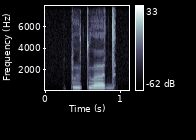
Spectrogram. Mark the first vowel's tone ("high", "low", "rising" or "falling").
high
